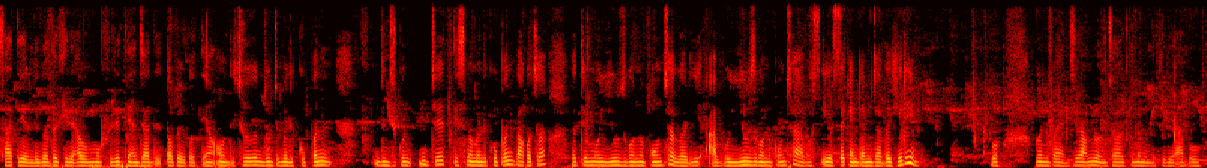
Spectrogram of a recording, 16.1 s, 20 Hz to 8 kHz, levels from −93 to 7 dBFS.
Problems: background sounds at intervals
